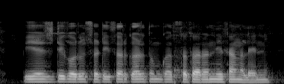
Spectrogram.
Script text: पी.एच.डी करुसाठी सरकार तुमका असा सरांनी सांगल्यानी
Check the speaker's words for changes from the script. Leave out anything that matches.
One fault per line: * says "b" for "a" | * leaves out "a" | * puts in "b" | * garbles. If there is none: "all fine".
all fine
